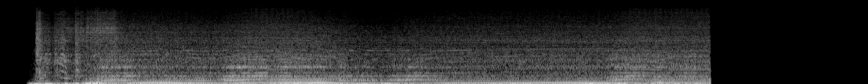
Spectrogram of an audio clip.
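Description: A car engine starting and revving, a deep rumble that rises and falls in pitch a few times, then cuts off abruptly about seven seconds in.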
